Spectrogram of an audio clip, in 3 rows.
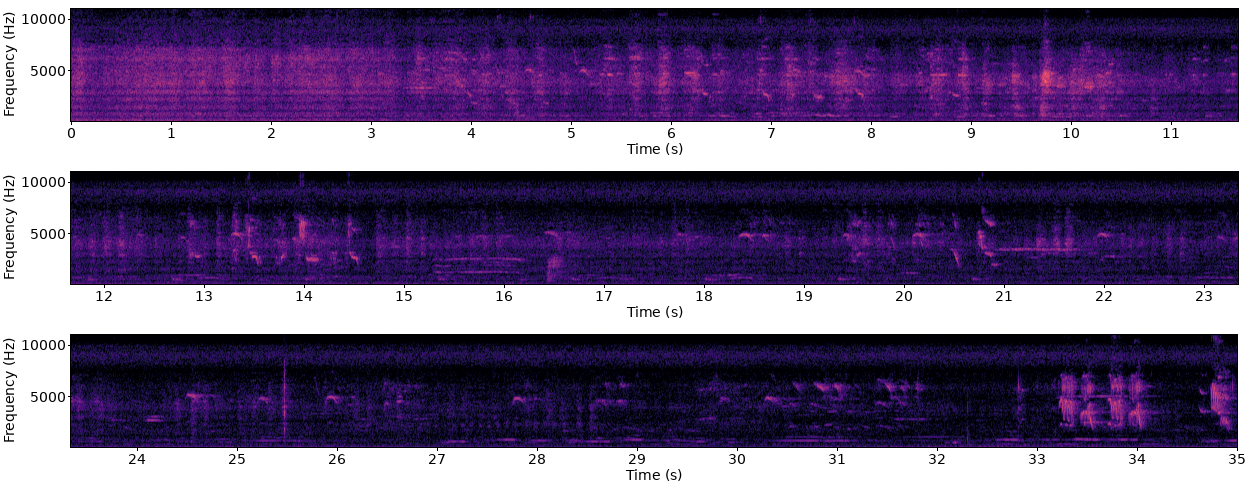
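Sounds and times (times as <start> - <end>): small birds chirping: 23.0 - 35.0.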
